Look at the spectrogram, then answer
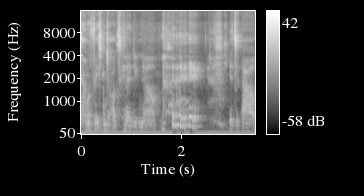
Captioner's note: laughs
